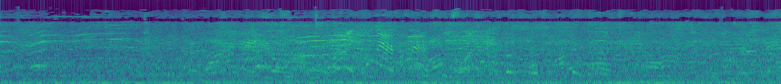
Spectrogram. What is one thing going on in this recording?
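A crowd of young people talks and shouts excitedly outdoors, close by.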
